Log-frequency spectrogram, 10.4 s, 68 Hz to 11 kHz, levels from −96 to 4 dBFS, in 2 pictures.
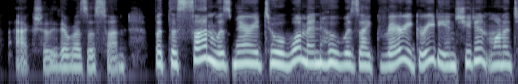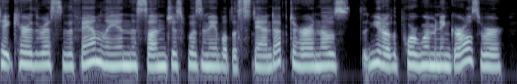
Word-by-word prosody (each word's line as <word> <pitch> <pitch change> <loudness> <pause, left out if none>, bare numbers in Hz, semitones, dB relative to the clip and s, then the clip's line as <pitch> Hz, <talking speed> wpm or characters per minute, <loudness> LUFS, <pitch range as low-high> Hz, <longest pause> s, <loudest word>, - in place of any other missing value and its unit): actually, - - -4
there 190 0 -2
was 190 -1 -3
a 175 - -5
son. 185 +2 -4 0.3
But 235 -2 -1
the 235 - +2
son 295 +3 +6
was 225 -1 +2
married 240 -1 +2
to 240 -1 +4
a - - +6
woman 245 -1 +3
who 240 +1 +3
was, 220 -1 -1
like, 210 -2 -1
very 220 +6 +2
greedy, 225 +3 +1
and 210 0 0
she 245 - 0
didn't 280 -5 0
wanna 225 0 0
take 215 -2 -2
care 235 0 -2
of 225 - -1
the 215 - -6
rest 225 -1 -4
of - - -6
the 210 - -4
family, 230 0 -1
and 215 0 0
the 215 - -2
son 205 +1 0
just 220 +1 -5
wasn't 215 -1 -3
able 200 -2 -4
to 180 - -8
stand 190 +2 -3
up 260 - -5
to 230 - -4
her, 200 0 0
and 205 +1 -1
those 210 - -1
th - - -9
you 250 - +1
know, 200 -2 +1
the 200 - -7
poor 220 -1 -1
women 210 0 +1
and 205 -1 -1
girls 245 +5 -1
were 195 -1 -2
215 Hz, 300 wpm, -22 LUFS, 205-235 Hz, 0.3 s, son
